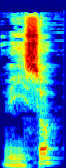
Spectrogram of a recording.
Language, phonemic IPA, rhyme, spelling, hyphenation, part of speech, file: Norwegian Bokmål, /ˈʋiːsɔ/, -iːsɔ, viso, vi‧so, adverb, NB - Pronunciation of Norwegian Bokmål «viso».ogg
- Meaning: only used in a viso (“after showing”)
